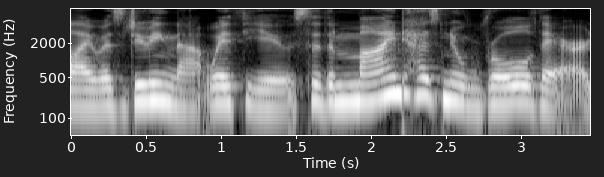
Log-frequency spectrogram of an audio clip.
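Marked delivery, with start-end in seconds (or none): none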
